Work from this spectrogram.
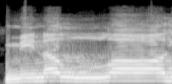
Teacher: اللہ کی لام کو موٹا کر کے پڑھیں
